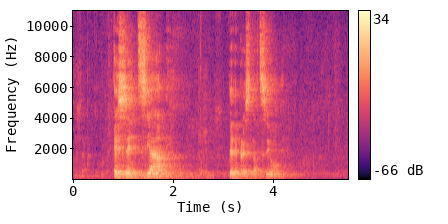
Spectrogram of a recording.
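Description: An elderly man speaks slowly and calmly into a microphone in an echoing room.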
